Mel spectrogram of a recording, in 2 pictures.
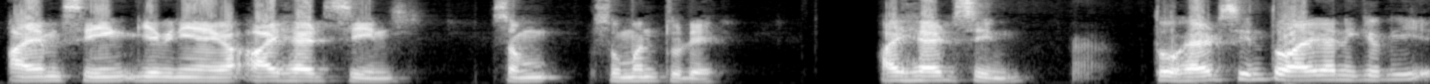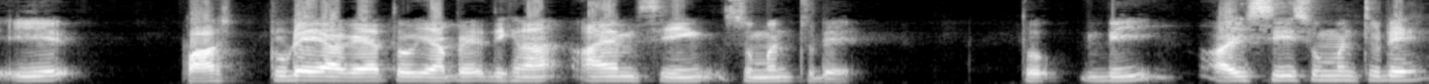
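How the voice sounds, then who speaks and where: A man with an Indian accent teaching English grammar for exam prep, repeating words slowly to drill pronunciation. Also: medium pitch, fairly even intonation.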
